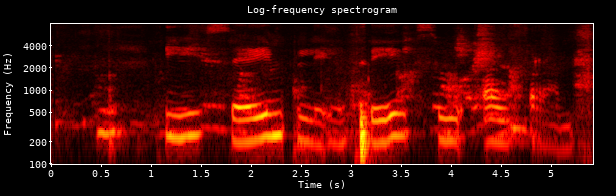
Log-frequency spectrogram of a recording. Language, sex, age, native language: Icelandic, male, 9, Icelandic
